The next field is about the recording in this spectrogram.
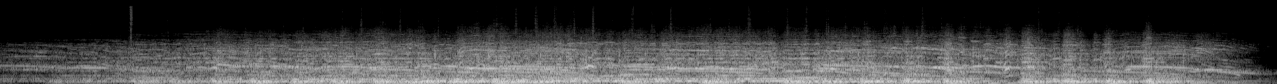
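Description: A large crowd cheers and shouts in a dense, continuous roar for about twelve seconds, loud, with a band playing underneath, at the dedication of a big new building in a town, before it tapers off at the end.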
